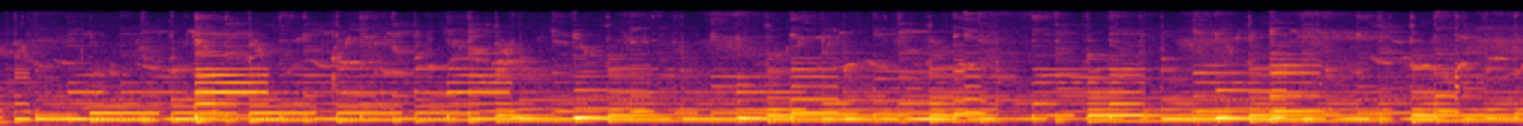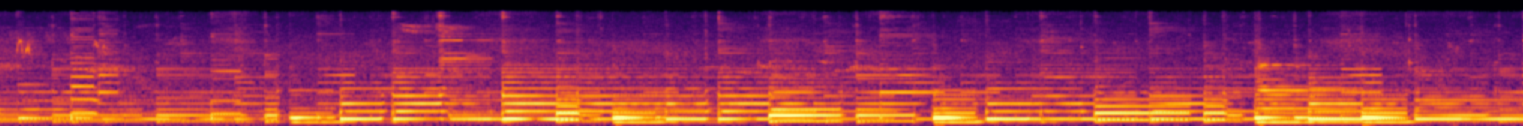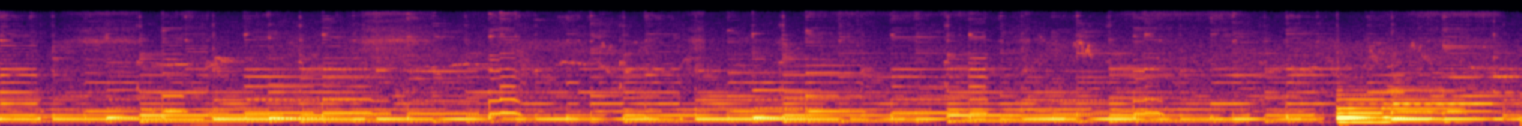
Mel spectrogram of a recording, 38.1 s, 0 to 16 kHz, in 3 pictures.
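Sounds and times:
acoustic guitar playing: 0:00.0 - 0:38.0.

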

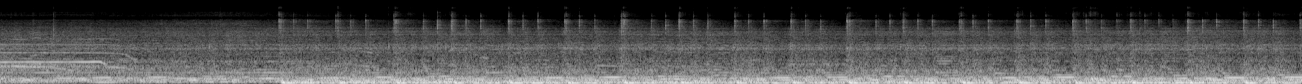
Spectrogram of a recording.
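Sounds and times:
bass guitar: 0:00.0 - 0:13.0
distorted electric guitars: 0:00.0 - 0:13.0
drums with rapid hits: 0:02.8 - 0:13.0.

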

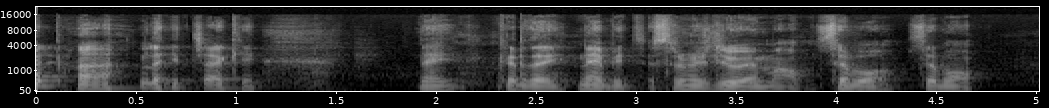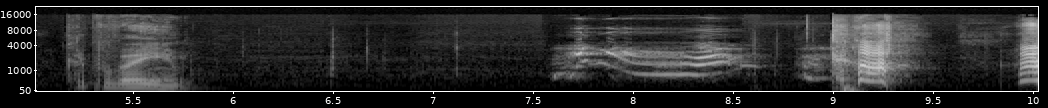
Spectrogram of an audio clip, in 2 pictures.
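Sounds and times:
toy high-pitched cooing call: 0:07.6 - 0:08.7.

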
